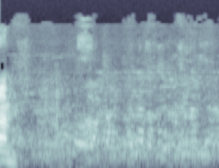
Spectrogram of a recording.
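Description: Background chatter of people on a busy pedestrian street, a steady mix of faint voices, with the tail of a spoken greeting at the very start.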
